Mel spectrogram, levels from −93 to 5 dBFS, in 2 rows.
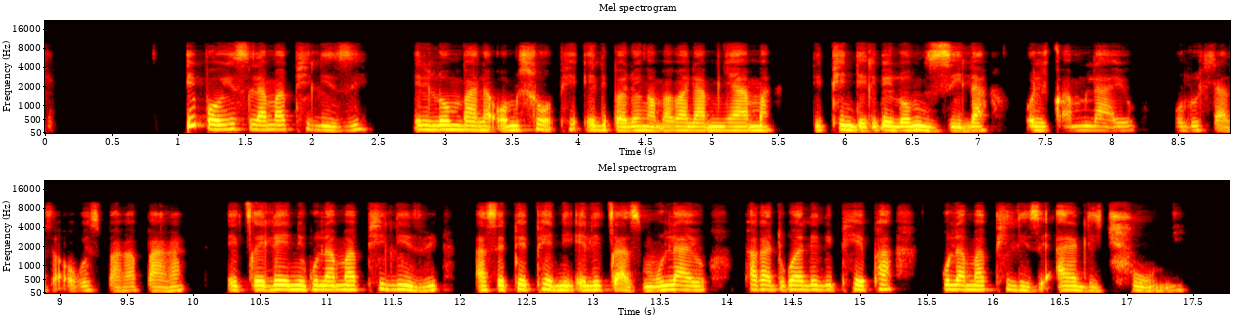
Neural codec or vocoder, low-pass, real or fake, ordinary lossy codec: none; 9.9 kHz; real; Opus, 64 kbps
